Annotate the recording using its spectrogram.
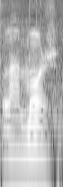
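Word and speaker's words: la mort: You say it's pronounced more like Lamort. Interesting. Sounds a lot like love in Spanish. Lamor. Do not say the T.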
